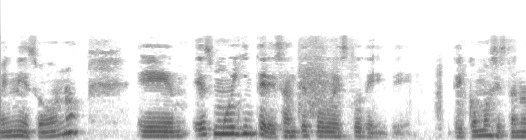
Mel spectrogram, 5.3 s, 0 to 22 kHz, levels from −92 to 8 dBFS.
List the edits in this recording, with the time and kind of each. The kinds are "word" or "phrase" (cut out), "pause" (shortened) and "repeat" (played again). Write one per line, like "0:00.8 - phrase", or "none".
none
